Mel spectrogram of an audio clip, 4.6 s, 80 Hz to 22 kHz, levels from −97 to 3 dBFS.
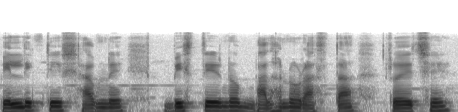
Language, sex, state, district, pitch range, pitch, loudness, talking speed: Bengali, male, West Bengal, Cooch Behar, 95-115 Hz, 105 Hz, -16 LUFS, 80 wpm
